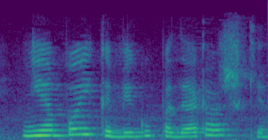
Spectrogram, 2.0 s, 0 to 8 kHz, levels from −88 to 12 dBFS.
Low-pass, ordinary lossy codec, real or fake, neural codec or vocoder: 7.2 kHz; AAC, 32 kbps; real; none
